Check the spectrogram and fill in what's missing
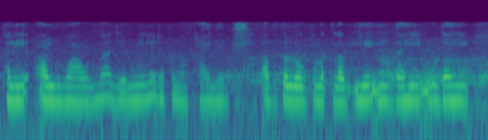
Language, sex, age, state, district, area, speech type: Maithili, female, 18-30, Bihar, Begusarai, rural, spontaneous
